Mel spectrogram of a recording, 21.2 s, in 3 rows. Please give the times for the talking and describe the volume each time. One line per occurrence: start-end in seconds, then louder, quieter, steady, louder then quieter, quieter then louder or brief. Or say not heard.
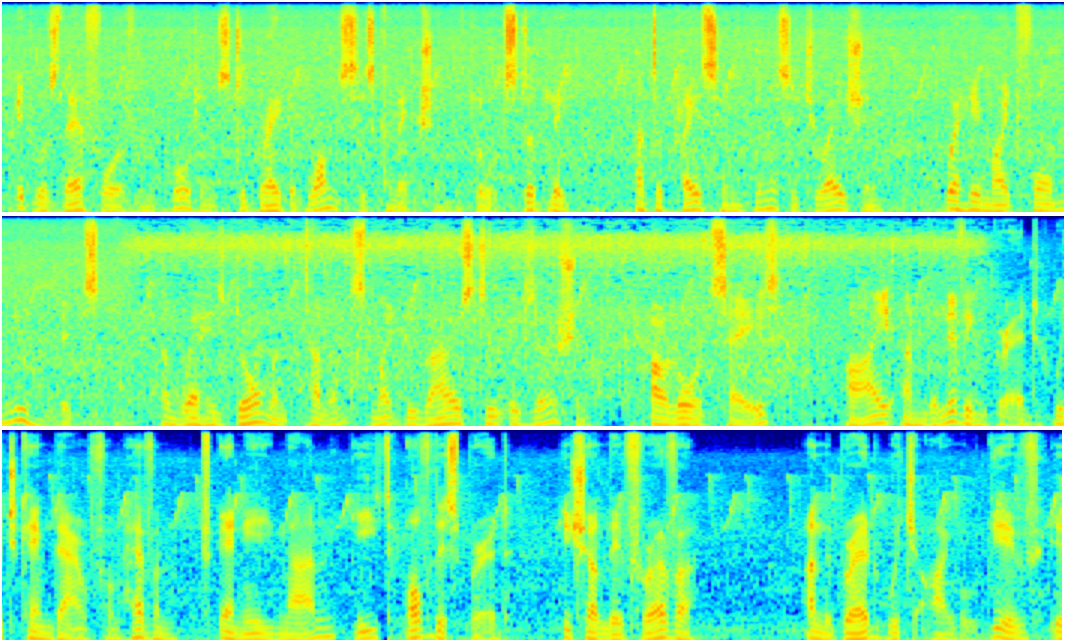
0.1-21.1 steady.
